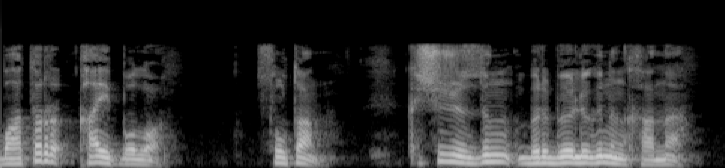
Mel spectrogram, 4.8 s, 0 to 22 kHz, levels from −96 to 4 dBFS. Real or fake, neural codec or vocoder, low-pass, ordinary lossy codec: real; none; 7.2 kHz; none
